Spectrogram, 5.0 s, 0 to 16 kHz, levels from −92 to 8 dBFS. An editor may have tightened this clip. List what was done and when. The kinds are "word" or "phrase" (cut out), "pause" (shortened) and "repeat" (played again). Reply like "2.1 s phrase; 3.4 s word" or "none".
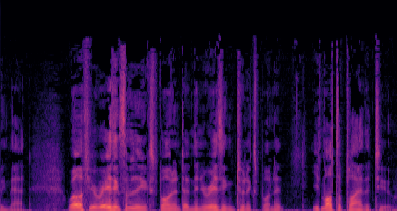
2.9 s word; 4.0 s word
